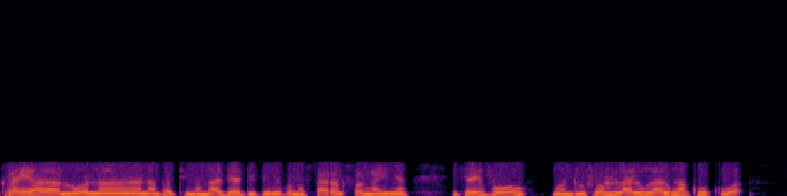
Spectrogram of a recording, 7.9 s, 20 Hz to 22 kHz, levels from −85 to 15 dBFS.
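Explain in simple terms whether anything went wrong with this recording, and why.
The speech sounds rough, muffled and warbly from start to finish, with nothing above about 3.8 kHz. This is tandem speech coding: the call likely passed through three different speech codecs in a row, each one re-squeezing the previous one's already damaged sound.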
